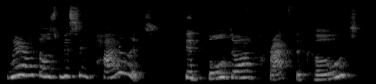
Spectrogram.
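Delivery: put-on high, loud boyish pleading; a small boy who can't wait for the answer; boy pressing for the end of the story, high and eager. A narrator's reading.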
